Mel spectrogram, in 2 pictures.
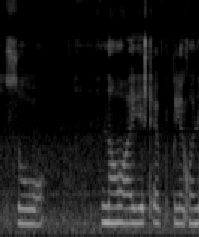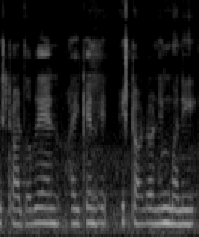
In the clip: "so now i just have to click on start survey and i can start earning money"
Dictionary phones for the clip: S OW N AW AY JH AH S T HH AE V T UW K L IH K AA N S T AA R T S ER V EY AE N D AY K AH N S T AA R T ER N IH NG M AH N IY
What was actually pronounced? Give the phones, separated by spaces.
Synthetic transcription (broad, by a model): S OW N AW AY JH AH S T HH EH P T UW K L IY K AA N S T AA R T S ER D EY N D AY K AH N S T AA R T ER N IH NG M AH N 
